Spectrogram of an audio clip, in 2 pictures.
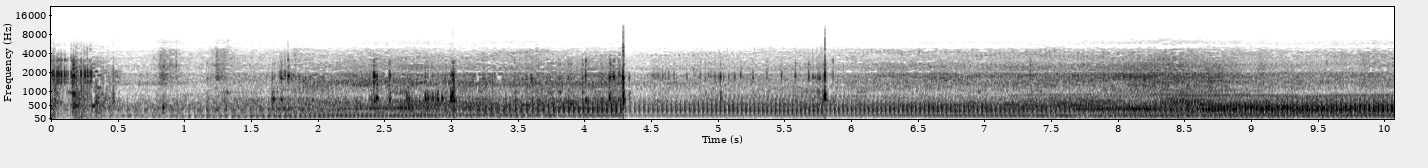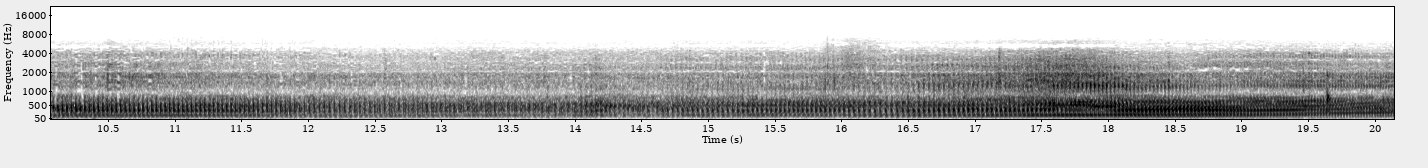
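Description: Motor vehicles passing along the road. One engine grows louder to about ten seconds in and then fades, and a car comes close near the end with a sweeping whoosh as it goes by. A few sharp clicks and knocks are heard in the first six seconds.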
